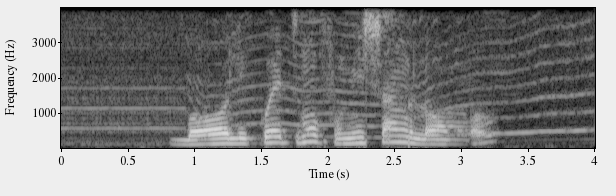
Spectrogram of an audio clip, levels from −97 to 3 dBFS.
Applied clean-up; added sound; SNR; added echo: none; Race car, auto racing / Accelerating, revving, vroom; 18 dB; none.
